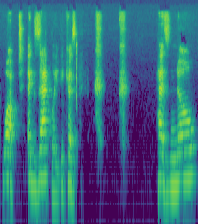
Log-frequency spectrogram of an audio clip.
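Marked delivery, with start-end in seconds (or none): 1.5-2.5 K, K as bare clicks of air, no voice; voiceless K sound. Shown as a demonstration. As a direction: make an isolated unvoiced "k" twice. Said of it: "has no voice to it".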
